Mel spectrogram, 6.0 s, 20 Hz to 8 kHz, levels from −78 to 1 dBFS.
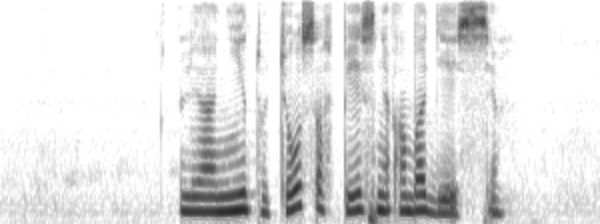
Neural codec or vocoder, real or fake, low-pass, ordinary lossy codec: codec, 16 kHz, 8 kbps, FunCodec, trained on LibriTTS, 25 frames a second; fake; none; none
